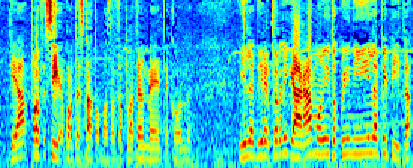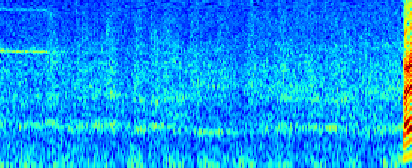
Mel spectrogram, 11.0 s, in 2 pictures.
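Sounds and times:
speech: 0:00.1 - 0:05.6
football fans singing in a stadium: 0:04.9 - 0:10.9.

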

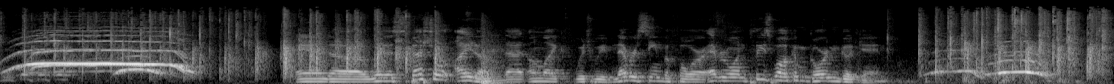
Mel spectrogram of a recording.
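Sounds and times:
audience applause: 0:00.0 - 0:04.1, 0:09.2 - 0:11.1
speech: 0:03.0 - 0:09.0.

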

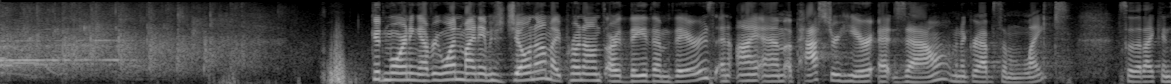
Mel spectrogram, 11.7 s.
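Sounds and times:
audience applause: 0:00.0 - 0:02.6
speech: 0:03.3 - 0:11.7.

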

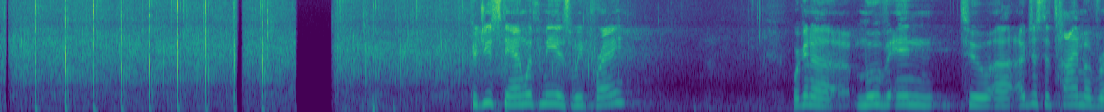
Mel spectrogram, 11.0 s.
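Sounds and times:
audience applause: 0:00.0 - 0:06.2
rhythmic sharp claps: 0:00.0 - 0:06.3
speech: 0:04.7 - 0:06.4, 0:07.9 - 0:11.0.

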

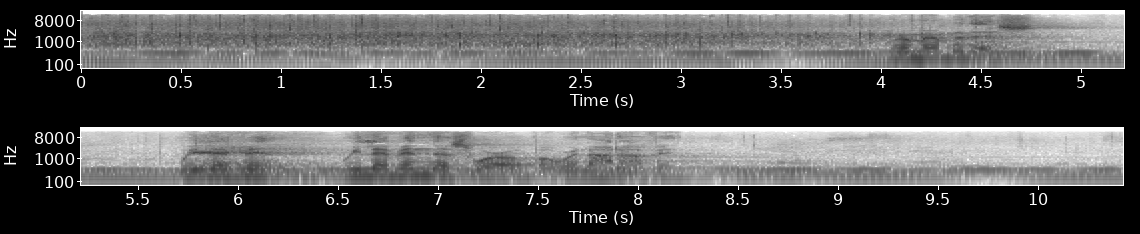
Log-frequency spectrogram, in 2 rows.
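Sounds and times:
audience clapping: 0:00.0 - 0:05.0
speech: 0:04.0 - 0:04.9, 0:05.7 - 0:08.3.

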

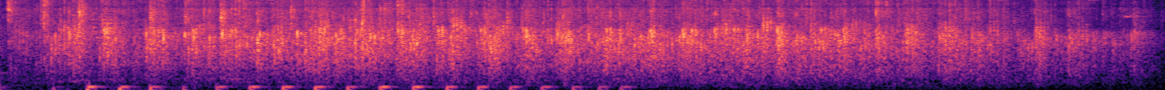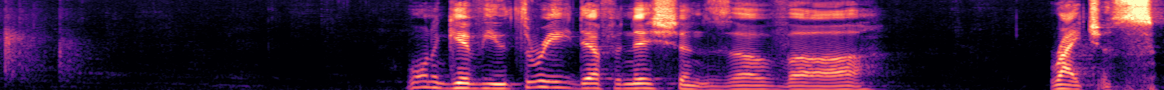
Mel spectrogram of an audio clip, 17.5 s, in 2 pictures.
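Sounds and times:
rhythmic low thumping beats: 0:00.0 - 0:04.8
audience clapping: 0:00.0 - 0:09.3
speech: 0:11.9 - 0:15.4, 0:16.6 - 0:17.4.

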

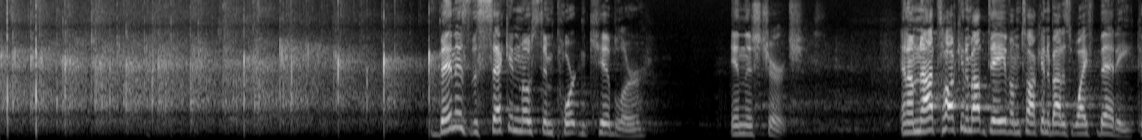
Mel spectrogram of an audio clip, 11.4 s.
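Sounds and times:
audience applause: 0:00.0 - 0:04.4
speech: 0:04.4 - 0:06.5, 0:07.3 - 0:08.1, 0:09.0 - 0:11.4.

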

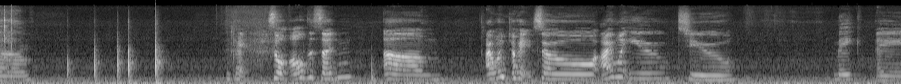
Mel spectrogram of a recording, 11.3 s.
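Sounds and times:
knocking on a door: 0:00.8 - 0:02.1
speech: 0:02.9 - 0:09.3, 0:10.4 - 0:11.2.

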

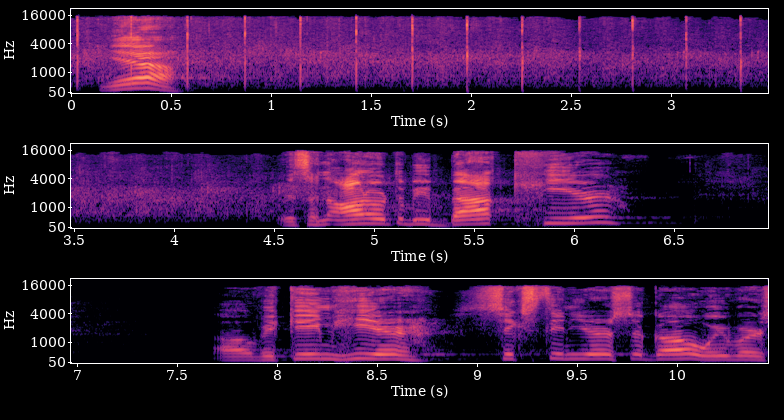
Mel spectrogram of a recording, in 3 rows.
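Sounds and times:
church audience applause: 0:00.0 - 0:05.0
speech: 0:00.2 - 0:00.6, 0:04.5 - 0:06.3, 0:07.7 - 0:10.4.

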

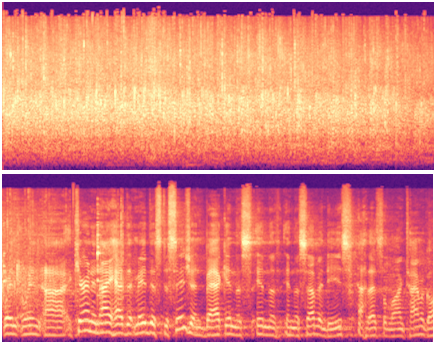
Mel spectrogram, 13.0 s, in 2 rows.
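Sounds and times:
audience applause: 0:00.0 - 0:07.4
speech: 0:06.5 - 0:12.9.

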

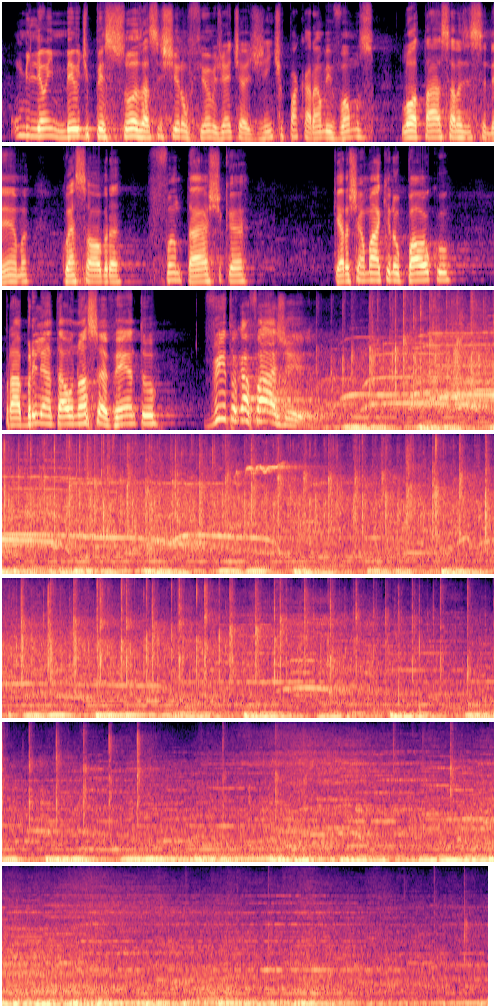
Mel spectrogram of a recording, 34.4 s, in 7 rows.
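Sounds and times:
speech: 0:00.1 - 0:07.5, 0:08.2 - 0:13.1
audience applause: 0:12.9 - 0:34.3.

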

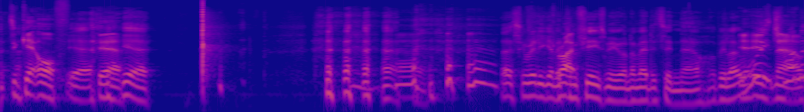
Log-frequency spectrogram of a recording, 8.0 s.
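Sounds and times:
laughter: 0:00.0 - 0:01.2, 0:03.2 - 0:05.0
speech: 0:00.0 - 0:01.6, 0:03.2 - 0:08.0
hand clapping: 0:02.0 - 0:02.4.

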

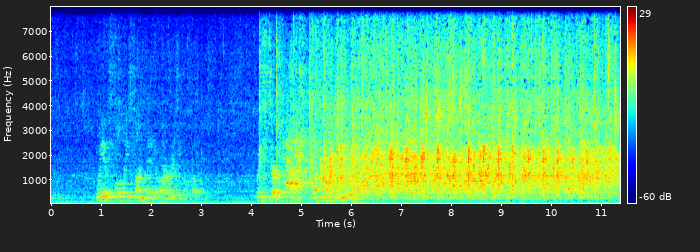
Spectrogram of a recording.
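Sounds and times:
speech: 0:00.9 - 0:03.2, 0:04.1 - 0:05.8
audience applause: 0:04.2 - 0:11.3.

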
